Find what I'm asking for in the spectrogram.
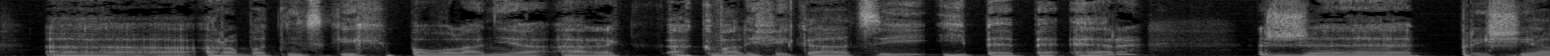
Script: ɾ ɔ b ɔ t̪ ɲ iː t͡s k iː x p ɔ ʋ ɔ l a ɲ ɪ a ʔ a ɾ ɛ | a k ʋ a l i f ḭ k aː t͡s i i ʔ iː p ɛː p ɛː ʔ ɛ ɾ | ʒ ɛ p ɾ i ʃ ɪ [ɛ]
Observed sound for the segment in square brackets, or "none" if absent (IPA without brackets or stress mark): ɛ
